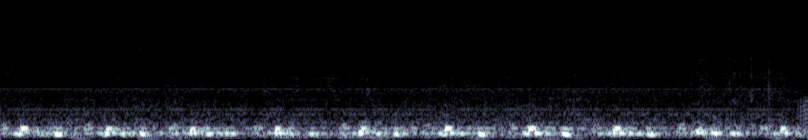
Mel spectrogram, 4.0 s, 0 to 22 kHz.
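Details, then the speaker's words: Fetal heartbeat on the labor monitor during labor after the water broke, rapid regular whooshing thumps at about 140 beats a minute: fetal heartbeat on Doppler monitor. "Jessica is back on the monitor. You can hear it going."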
